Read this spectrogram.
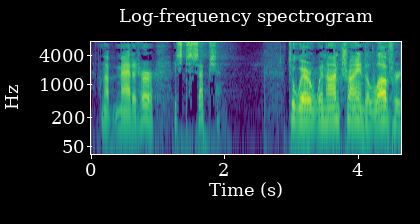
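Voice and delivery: usual speaking voice

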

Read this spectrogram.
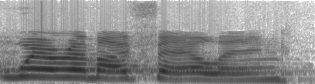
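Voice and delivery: high, loud, slow wail; mock devastated mother. Condemned mother cries to her pastor, exaggerated wail. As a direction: imitate a mother's drawn-out lament. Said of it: "mothers come to me devastated, condemned".

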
